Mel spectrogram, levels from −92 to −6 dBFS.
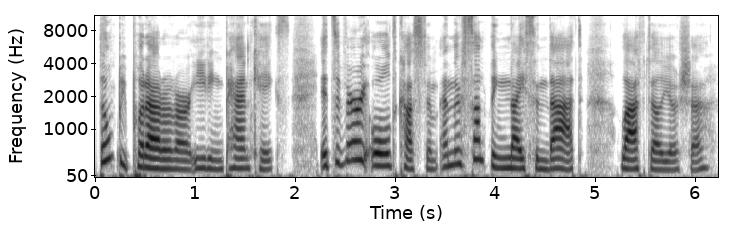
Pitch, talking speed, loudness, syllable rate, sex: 225 Hz, 195 wpm, -20 LUFS, 6.0 syllables/s, female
